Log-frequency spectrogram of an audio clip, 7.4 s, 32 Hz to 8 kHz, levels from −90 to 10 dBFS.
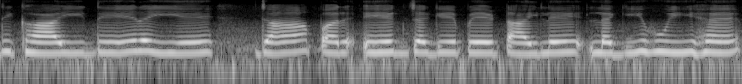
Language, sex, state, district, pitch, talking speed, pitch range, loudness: Hindi, female, Rajasthan, Jaipur, 255 Hz, 105 wpm, 250-260 Hz, -14 LUFS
